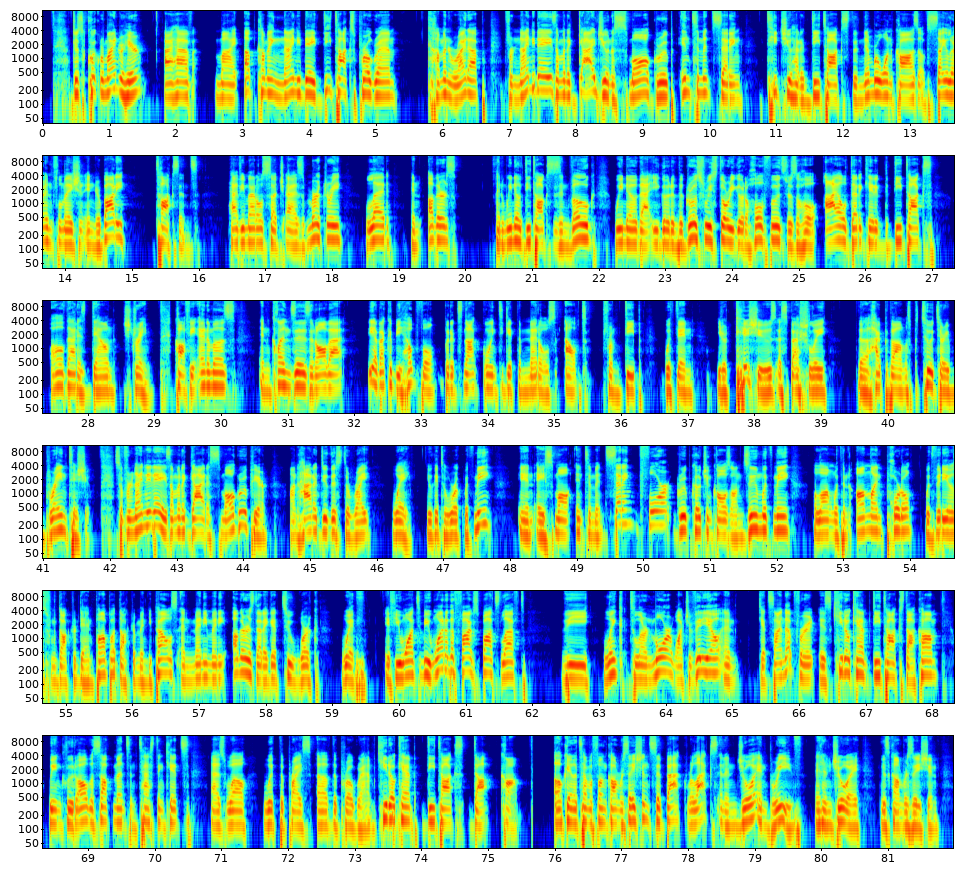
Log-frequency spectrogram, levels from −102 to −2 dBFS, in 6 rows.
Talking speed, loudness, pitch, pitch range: 180 wpm, -25 LUFS, 135 Hz, 120-155 Hz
